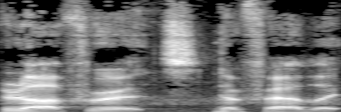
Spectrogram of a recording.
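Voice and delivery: very low, very deep, very quiet, soft rough rumble. Trying your best at a voice you say you can't do, attempt a low Vin Diesel voice. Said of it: "I'm gonna try my best. I really I can't do a Vin".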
